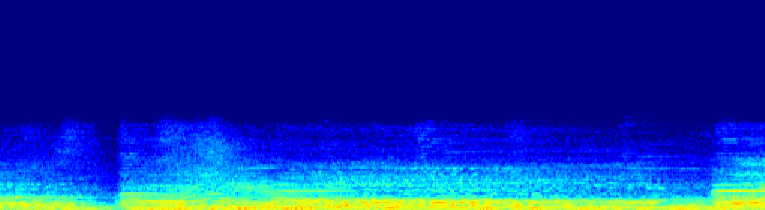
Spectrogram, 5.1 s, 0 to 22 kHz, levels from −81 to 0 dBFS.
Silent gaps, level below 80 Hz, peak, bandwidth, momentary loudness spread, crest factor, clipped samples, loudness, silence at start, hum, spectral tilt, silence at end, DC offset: none; -78 dBFS; -14 dBFS; 9.6 kHz; 5 LU; 14 dB; under 0.1%; -27 LUFS; 0 s; none; -6.5 dB/octave; 0 s; under 0.1%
